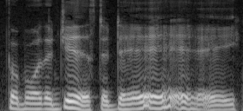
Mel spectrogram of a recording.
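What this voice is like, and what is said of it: Sung Elvis-style impression. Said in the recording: “I did my renowned Elvis impersonation as I sang the last sentence.”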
